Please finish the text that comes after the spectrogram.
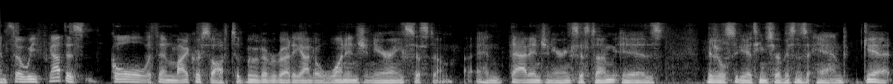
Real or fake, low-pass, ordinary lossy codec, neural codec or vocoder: fake; 7.2 kHz; AAC, 32 kbps; codec, 16 kHz in and 24 kHz out, 2.2 kbps, FireRedTTS-2 codec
